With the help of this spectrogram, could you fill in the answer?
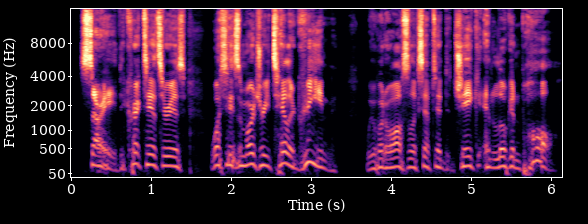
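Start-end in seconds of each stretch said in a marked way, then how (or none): none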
